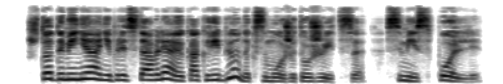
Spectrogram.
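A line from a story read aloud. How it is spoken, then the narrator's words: Sharp reply. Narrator (Russian): резко ответила она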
